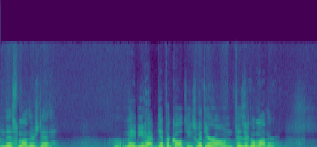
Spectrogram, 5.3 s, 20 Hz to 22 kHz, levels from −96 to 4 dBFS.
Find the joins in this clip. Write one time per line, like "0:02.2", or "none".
none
